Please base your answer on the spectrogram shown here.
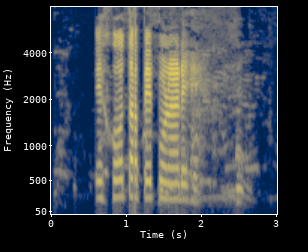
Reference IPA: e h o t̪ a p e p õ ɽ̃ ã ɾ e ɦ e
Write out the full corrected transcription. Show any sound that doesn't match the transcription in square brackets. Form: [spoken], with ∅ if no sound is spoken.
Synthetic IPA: e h o t̪ a p e p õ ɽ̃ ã ɾ e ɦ e

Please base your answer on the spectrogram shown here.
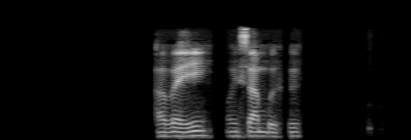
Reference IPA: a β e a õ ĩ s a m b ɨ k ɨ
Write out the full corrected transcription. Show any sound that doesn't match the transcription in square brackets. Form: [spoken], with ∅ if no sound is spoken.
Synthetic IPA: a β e [i] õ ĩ s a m b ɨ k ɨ

